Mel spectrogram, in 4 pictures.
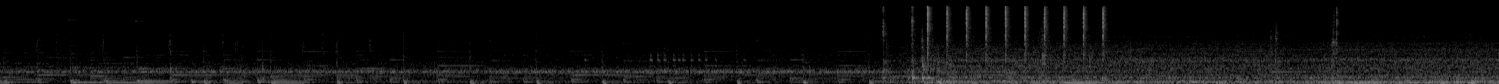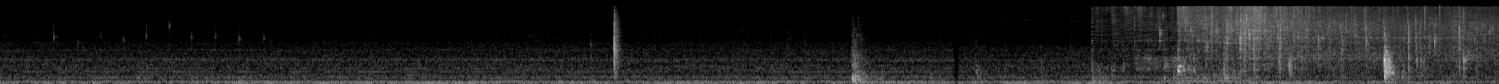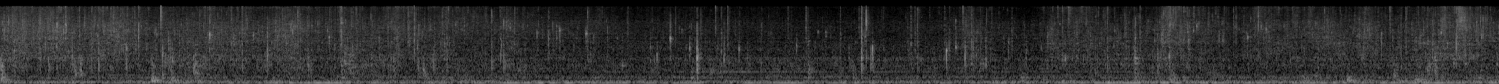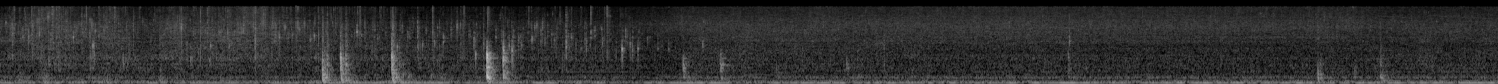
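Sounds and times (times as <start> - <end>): potatoes sizzling in oil: 25.9 - 59.9.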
